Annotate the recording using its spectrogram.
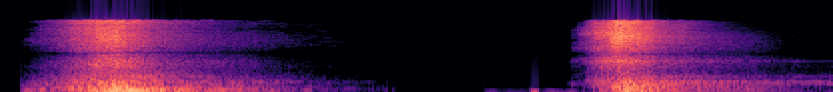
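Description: Two whoosh sound effects about two and a half seconds apart, each swelling quickly and fading away over about a second.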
